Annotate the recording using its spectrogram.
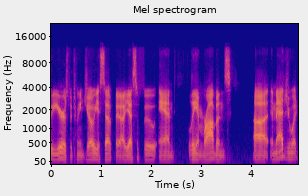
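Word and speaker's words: Yesufu: Joe Yusefu from, or am I pronouncing that right? Yusefu.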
